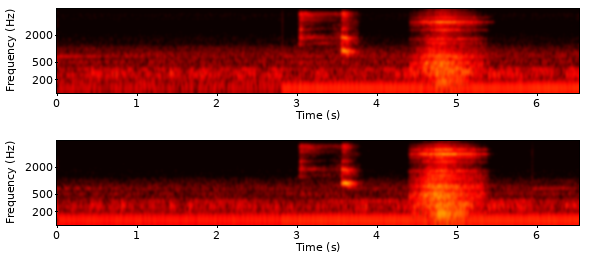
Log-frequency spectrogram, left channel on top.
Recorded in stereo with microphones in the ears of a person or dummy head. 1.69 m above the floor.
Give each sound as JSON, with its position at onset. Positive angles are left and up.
{"t": 3.0, "sound": "breathing", "side_deg": 25, "distance_m": 0.5}
{"t": 4.4, "sound": "a whoosh", "side_deg": -50, "distance_m": 0.6}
